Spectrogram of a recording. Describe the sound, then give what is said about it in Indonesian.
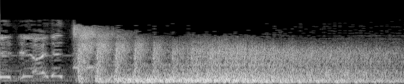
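A single sudden, thunderous whip-crack explosion bursts out loud, then rolls into a long, rumbling echo that slowly fades away. “Getaran suara dari ledakan cambuknya meledak menggelegar, menunjukkan ia telah menguasai tenaga cadangan yang mengendap di dalam tubuhnya.”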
